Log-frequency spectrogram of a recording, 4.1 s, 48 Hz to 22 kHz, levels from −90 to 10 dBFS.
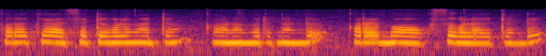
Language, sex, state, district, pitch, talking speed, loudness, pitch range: Malayalam, female, Kerala, Kasaragod, 220 Hz, 115 wpm, -16 LUFS, 215-225 Hz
